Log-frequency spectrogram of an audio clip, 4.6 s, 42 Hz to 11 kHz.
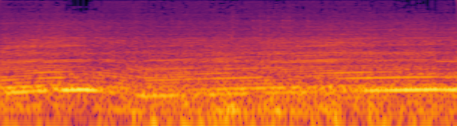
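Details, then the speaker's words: Ford Escape with 127,000 miles, after swapping the number two and three ignition coils and erasing codes: hard-throttle road test pulls cleanly with a smooth drone. No misfire returns and the check engine light stays off. "sounds good no misfires i had a press bike escape with this many miles on it main reason i'm dumping on it hard is i want to see if the misfire will come back and so far it hasn't"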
